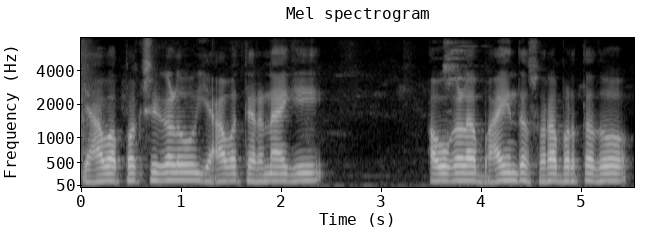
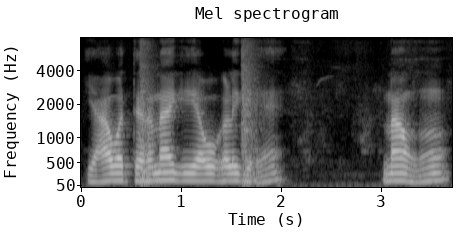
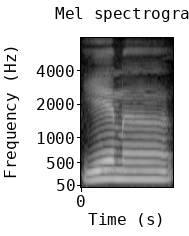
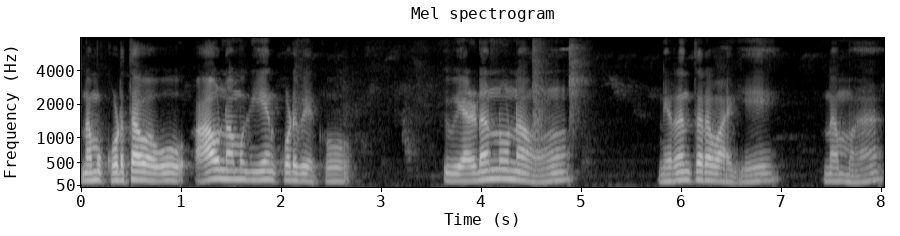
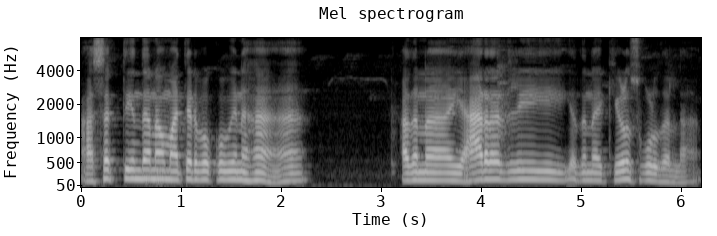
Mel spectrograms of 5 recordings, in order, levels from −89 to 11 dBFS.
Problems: none marked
